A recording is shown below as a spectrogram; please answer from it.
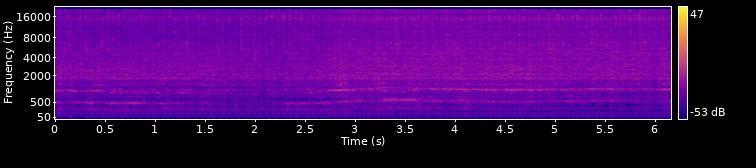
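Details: Mercury 5HP two-stroke outboard bought with a damaged lower unit and housing, first start test on hooked-up fuel before repainting: buzzy note with a steady, even pulse that keeps running; normal running.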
